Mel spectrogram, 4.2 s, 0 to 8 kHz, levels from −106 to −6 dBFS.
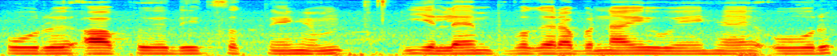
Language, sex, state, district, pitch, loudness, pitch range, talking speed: Hindi, female, Haryana, Jhajjar, 155 Hz, -18 LUFS, 155-160 Hz, 170 wpm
